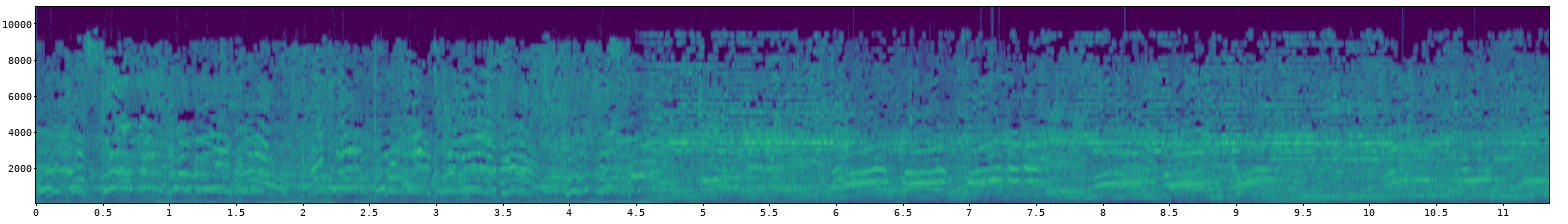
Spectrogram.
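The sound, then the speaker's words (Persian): A large crowd of protesters in Bukan chants slogans against the leader of the Islamic Republic and the forces of repression, a loud, dense mass of overlapping raised voices that carries on steadily for the whole stretch with a low rumble beneath. “معترضان در بوکان علیه رهبر جمهوری اسلامی و عوامل سرکوب شعار دادند.”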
